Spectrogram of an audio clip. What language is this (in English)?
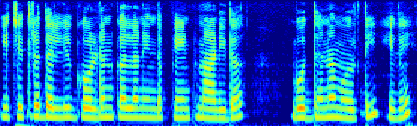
Kannada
